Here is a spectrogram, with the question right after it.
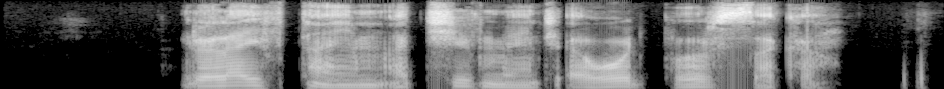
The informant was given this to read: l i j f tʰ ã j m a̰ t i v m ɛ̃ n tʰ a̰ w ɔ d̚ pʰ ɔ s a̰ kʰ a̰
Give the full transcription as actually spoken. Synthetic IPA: l a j f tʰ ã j m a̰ t͡ʃ i v m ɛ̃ n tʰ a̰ w ɔ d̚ pʰ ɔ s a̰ kʰ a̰

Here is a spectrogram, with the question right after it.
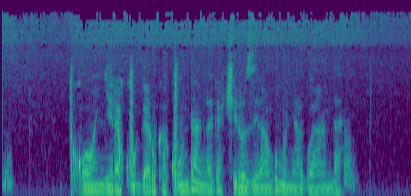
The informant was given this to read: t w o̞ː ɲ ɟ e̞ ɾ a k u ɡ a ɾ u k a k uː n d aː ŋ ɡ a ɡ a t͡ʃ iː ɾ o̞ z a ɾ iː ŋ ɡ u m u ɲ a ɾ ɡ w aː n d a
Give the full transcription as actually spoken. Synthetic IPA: t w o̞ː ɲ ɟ e̞ ɾ a k u ɡ a ɾ u k a k uː n d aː ŋ ɡ a ɡ a t͡ʃ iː ɾ o̞ z i ɾ aː ŋ ɡ u m u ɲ a ɾ ɡ w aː n d a

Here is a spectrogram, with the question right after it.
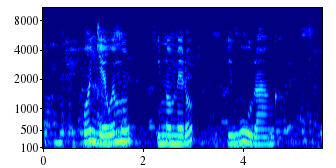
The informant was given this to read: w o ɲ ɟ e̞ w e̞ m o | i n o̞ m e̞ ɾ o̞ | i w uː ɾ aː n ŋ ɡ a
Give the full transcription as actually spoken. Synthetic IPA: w o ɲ ɟ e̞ w e̞ m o | i n o̞ m e̞ ɾ o̞ | i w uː ɾ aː ŋ ɡ a

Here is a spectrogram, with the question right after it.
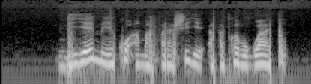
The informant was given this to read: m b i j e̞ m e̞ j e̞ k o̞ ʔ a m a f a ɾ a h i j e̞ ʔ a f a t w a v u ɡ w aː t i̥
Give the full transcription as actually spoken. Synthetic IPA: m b i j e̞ m e̞ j e̞ k o̞ ʔ a m a f a ɾ a ʃ i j e̞ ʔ a f a t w a β u ɡ w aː t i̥

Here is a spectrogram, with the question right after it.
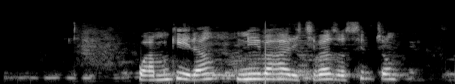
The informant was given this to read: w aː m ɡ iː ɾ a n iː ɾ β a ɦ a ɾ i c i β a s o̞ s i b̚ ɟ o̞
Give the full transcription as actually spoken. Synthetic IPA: w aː m ɡ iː ɾ a n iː β a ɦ a ɾ i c i β a z o̞ s i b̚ ɟ o̞

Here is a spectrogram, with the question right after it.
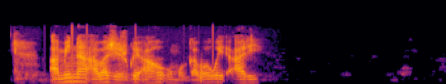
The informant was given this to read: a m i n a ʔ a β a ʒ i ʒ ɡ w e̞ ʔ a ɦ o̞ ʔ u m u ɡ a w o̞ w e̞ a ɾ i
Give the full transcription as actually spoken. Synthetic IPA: a m i n a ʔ a β a ʒ i ʒ ɡ w e̞ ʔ a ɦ o̞ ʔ u m u ɡ a β o̞ w e̞ a ɾ i

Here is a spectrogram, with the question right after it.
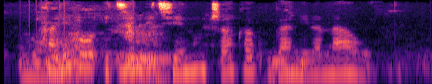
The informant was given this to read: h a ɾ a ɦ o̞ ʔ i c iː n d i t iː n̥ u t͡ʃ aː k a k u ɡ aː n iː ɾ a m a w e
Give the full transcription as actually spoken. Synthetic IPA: h a ɾ i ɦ o̞ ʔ i c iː n d i c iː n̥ u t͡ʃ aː k a k u ɡ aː n i ɾ a n a w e

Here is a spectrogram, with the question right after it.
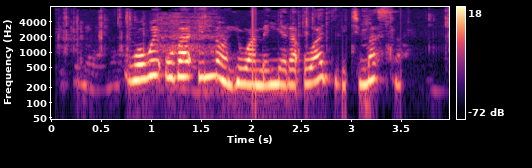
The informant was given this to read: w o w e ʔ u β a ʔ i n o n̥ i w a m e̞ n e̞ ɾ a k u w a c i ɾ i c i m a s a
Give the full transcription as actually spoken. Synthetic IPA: w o w e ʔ u β a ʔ i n o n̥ i w a m e̞ ɲ e̞ ɾ a ʔ u w a ɟ i ɾ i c i m a s a

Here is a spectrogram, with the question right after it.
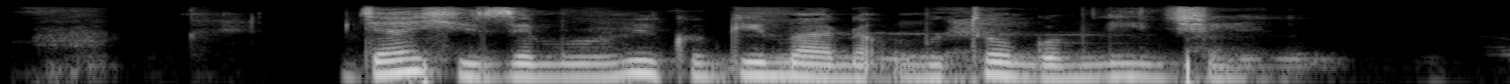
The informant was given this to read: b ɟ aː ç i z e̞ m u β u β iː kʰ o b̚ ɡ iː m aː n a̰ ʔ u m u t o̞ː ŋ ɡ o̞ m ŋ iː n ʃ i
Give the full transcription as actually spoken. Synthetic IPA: b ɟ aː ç i z e̞ m u β u β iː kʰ o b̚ ɡ iː m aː n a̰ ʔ u m u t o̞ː ŋ ɡ o̞ m ŋ iː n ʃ i

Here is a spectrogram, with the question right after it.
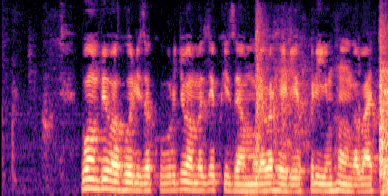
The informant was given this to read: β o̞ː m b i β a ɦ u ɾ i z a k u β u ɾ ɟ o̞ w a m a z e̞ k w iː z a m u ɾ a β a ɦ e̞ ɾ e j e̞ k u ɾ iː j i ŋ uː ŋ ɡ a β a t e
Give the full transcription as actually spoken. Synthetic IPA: β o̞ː m b i β a ɦ u ɾ i z a k u β u ɾ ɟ o̞ β a m a z e̞ k w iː z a m u ɾ a β a ɦ e̞ ɾ e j e̞ k u ɾ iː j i ŋ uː ŋ ɡ a β a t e

